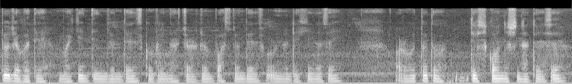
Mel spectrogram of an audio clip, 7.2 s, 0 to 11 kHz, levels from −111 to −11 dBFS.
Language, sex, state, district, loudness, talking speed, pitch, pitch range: Nagamese, male, Nagaland, Dimapur, -22 LUFS, 175 wpm, 105 Hz, 105-110 Hz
